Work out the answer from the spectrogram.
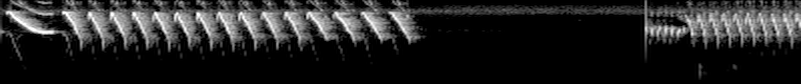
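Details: Canary song: a steady series of clear descending whistled notes about seven per second, a pause, then a short note and a fast buzzy trill.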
